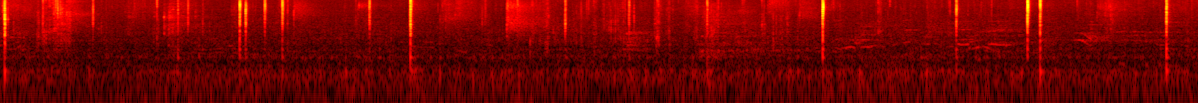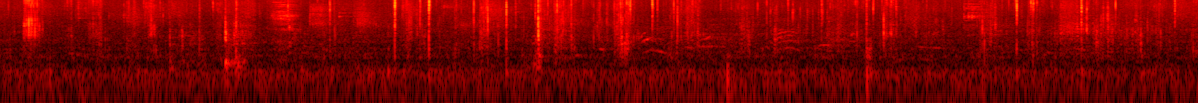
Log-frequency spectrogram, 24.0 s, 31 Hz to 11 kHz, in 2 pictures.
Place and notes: Rolley Lake Trail, Mission, BC, Canada - Campfire at dusk
Recorded on a Zoom H5 during an overnight camping trip.
British Columbia, Canada, 3 October 2020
